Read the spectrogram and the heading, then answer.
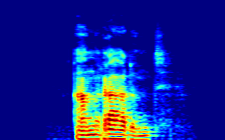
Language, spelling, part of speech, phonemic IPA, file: Dutch, aanradend, verb, /ˈanradənt/, Nl-aanradend.ogg
- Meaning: present participle of aanraden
